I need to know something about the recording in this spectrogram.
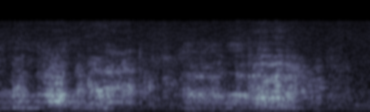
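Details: Playful scuffle between a cocker spaniel and a big wolf-akita mix dog; continuous gravelly growls rise and fall in two or three loud swells.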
